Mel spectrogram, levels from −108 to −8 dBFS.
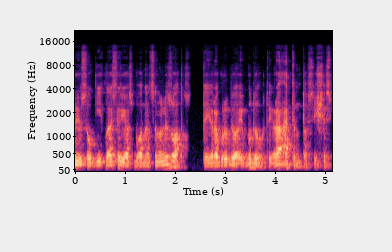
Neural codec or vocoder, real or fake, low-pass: none; real; 14.4 kHz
